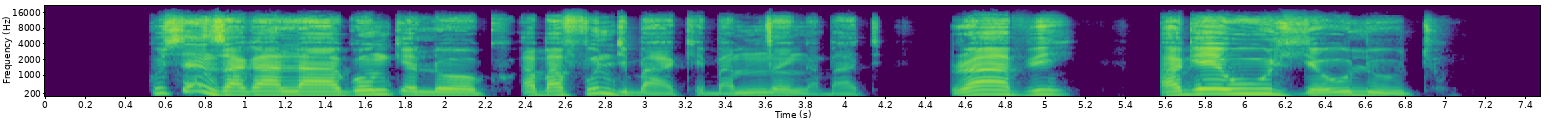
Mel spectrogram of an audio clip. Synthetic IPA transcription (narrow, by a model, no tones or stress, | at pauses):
k̬usɛnd͡zʱak̬alak̬ɔŋkʼɛlokʰu̥aɓafundʱiɓakʰɛɓam̩ŋ͡ǀɛŋaɓaːtʰi̥ | rapʰi | ak̬ewuɮɛuluːtʰɔ̥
